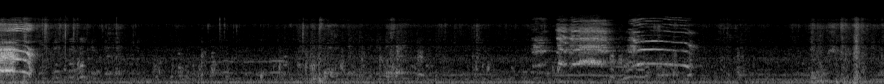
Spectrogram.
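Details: Distant rooster crowing before dawn as the flock flies out of the coop: a short, quieter crow of about a second and a half rising out of low background noise.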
